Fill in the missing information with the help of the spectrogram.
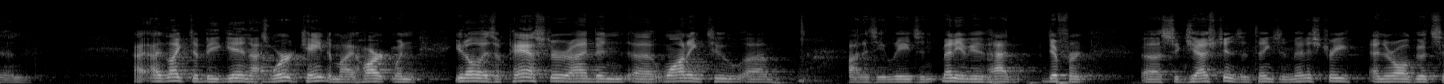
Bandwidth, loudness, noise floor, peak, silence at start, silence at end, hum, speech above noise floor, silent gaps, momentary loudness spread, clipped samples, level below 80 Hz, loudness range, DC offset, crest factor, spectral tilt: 14 kHz; -30 LUFS; -64 dBFS; -10 dBFS; 0 s; 0 s; none; 34 dB; none; 12 LU; under 0.1%; -60 dBFS; 5 LU; under 0.1%; 22 dB; -5.5 dB/octave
